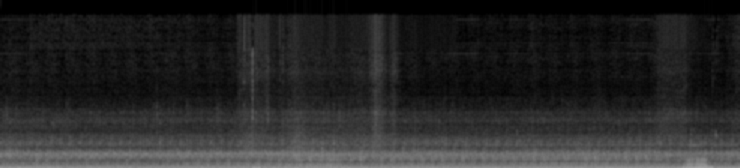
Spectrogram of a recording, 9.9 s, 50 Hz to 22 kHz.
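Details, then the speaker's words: BMW E61 that sat about two months and would not start after a new battery, started after clearing fault 4A63 (EWS tampering) with a diagnostic tool: deep, steady, even idle with a low rumble and no knocking, sounds good. "Voila. Engine is started. Sounds good."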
